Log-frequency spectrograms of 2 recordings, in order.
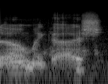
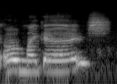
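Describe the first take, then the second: First: Low, much softer Oh my gosh; hushed aside. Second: Slow, stretched-out Oh my gosh; drawn-out exasperation. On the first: Real, not acted. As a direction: drop Oh my gosh almost to a breath. Aside about angry Canadians. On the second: Retold or imitated. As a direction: let Oh my gosh sag slowly in disbelief. Exasperated reaction to a stereotype.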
